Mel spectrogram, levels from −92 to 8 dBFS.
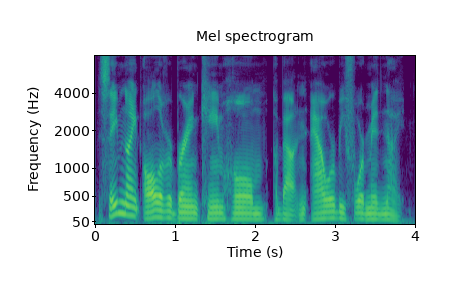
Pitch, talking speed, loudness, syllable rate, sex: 105 Hz, 180 wpm, -17 LUFS, 4.8 syllables/s, male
